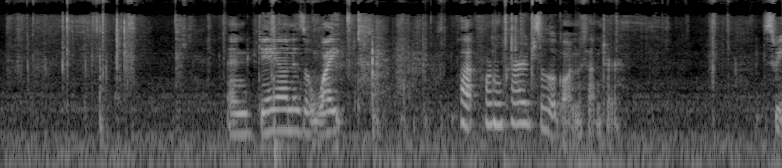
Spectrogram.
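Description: Plastic binder sleeves crinkle and rustle close by.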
